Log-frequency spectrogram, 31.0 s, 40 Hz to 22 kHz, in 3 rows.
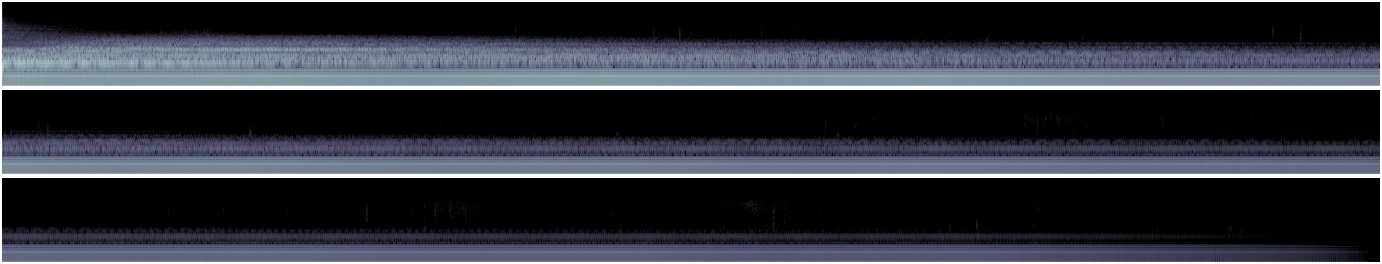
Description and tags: Recorded with a Sony PCM-D50.
Hitting a gong, creating a very long tail.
